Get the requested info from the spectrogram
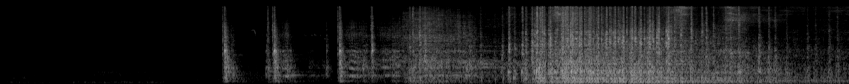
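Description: A 360 cubic-inch FE V8 is started on gasoline poured into the intake. After a few sharp knocks about two seconds in, it catches and runs roughly for several seconds, loudest midway, then dies away near the end. It does not like a bit of throttle, as expected with its carburettor's accelerator pump gone.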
